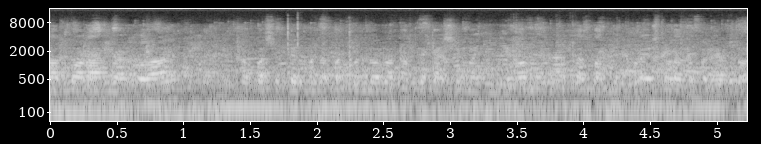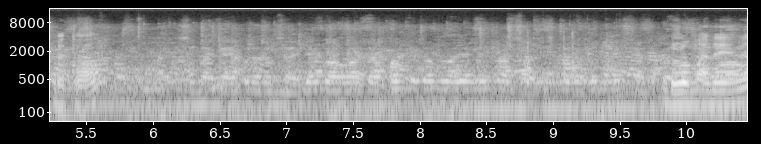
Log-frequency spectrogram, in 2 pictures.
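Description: A computer mouse clicks.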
